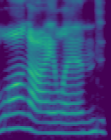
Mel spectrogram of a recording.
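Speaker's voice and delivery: slow, stretched Long Island vowels; Long Island accent. Retold or imitated. Kid answers casting director, broad Long Island accent. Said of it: "speech to lose that accent".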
